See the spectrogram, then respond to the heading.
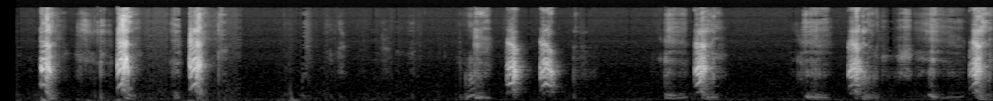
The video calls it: マルチーズ 犬 鳴き声 みんなで全力で吠える！Funny Dog Maltese Bark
